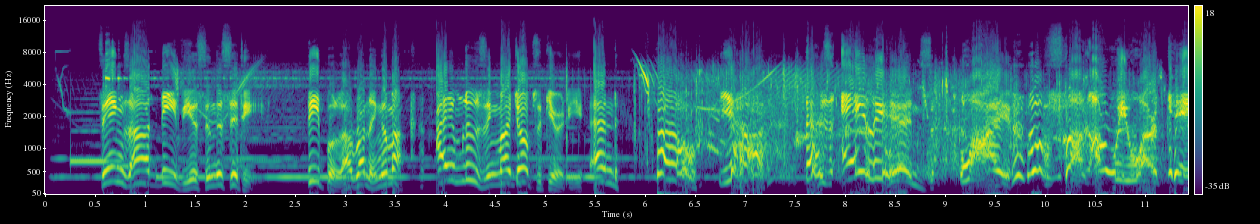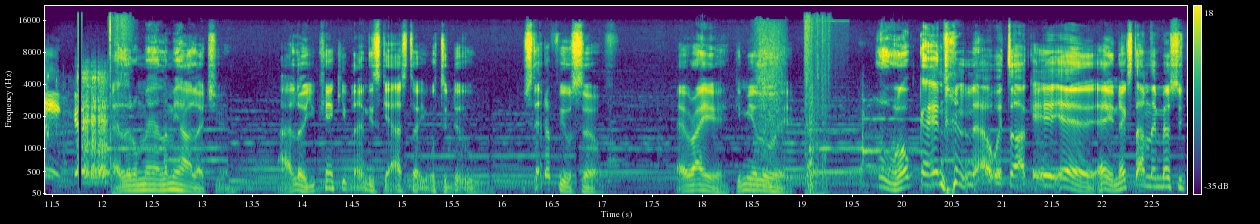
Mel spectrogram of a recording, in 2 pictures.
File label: Animation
